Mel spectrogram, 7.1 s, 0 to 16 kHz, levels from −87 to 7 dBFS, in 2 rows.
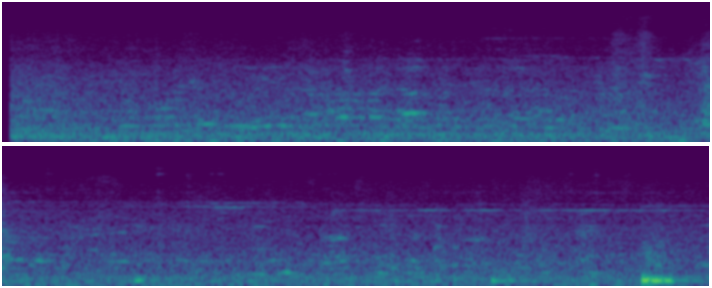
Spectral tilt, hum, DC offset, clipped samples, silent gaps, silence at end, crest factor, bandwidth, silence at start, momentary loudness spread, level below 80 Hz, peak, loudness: -8.5 dB/octave; none; under 0.1%; under 0.1%; none; 0 s; 24 dB; 7.6 kHz; 0.05 s; 6 LU; -54 dBFS; -12 dBFS; -39 LUFS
